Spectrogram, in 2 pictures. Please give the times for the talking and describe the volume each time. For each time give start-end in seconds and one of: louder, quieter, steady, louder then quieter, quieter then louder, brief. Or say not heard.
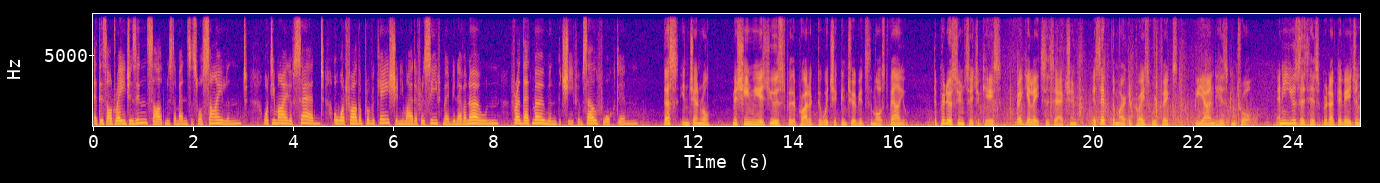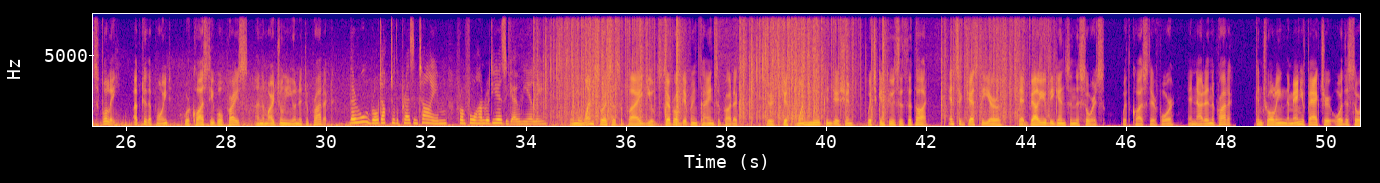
0.0-50.6 steady.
